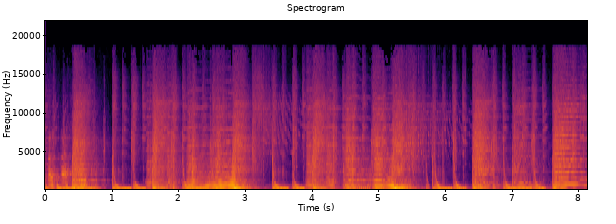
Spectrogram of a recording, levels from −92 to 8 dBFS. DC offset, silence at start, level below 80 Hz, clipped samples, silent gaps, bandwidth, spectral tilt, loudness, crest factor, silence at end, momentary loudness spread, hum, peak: under 0.1%; 0 s; -46 dBFS; under 0.1%; none; 19 kHz; -4.5 dB/octave; -21 LUFS; 20 dB; 0 s; 10 LU; none; -2 dBFS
